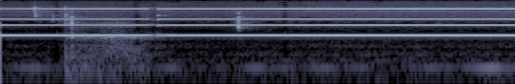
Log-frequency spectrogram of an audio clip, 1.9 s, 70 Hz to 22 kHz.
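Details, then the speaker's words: Siera 5521 / Philips 22RH521 vintage amplifier power supply rebuild, multimeter continuity test at a filter capacitor negative lead: steady unbroken high beep shows continuity; capacitor wired in incorrectly. "I wired that cap in incorrectly."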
